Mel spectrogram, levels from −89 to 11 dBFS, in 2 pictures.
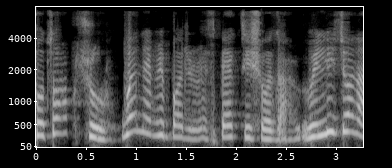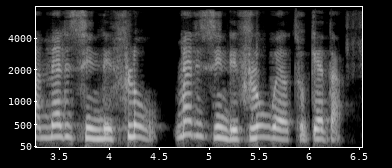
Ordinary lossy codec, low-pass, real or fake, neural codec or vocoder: AAC, 32 kbps; 7.2 kHz; fake; vocoder, 22.05 kHz, 80 mel bands, WaveNeXt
